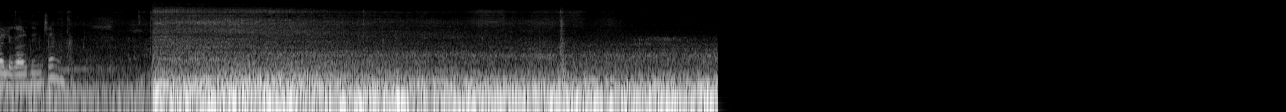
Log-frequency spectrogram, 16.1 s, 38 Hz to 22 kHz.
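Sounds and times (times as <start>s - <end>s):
car engine and road rumble: 0.0s - 9.0s.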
